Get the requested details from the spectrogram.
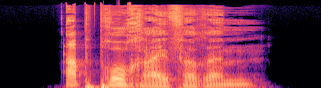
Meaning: strong dative masculine/neuter singular comparative degree of abbruchreif
- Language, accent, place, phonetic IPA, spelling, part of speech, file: German, Germany, Berlin, [ˈapbʁʊxˌʁaɪ̯fəʁəm], abbruchreiferem, adjective, De-abbruchreiferem.ogg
